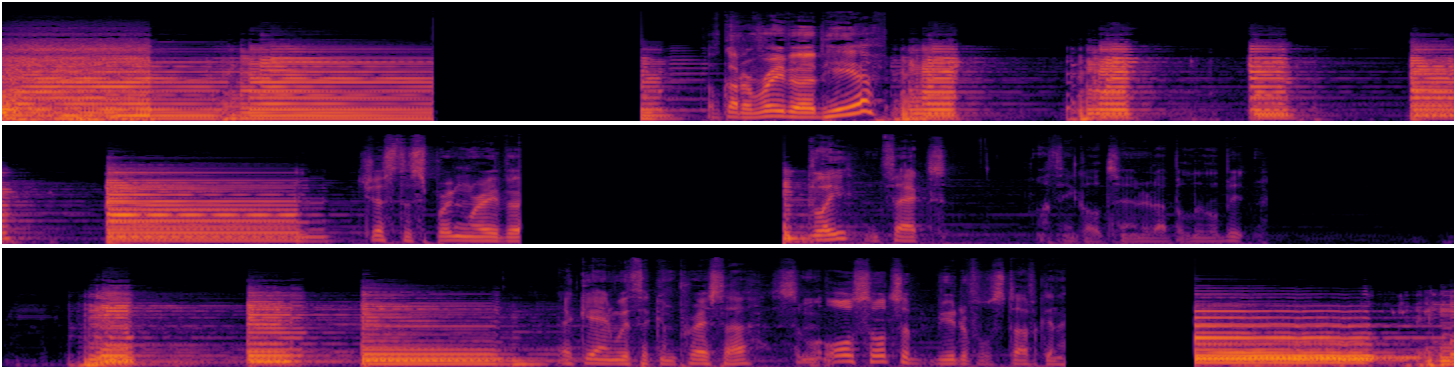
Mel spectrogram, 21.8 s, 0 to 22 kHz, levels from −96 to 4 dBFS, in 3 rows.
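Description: The player most likely ran short of data or had its thread blocked, producing a playback stall three times. Each time the output drops to silence mid-flow and resumes after the gap: from 2.15 to 3.20 s (about 1.04 s), from 9.85 to 11.17 s (about 1.32 s), and from 19.83 to 20.49 s (about 0.65 s). The sound halts abruptly rather than fading, leaving a dead hole before it picks up again.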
